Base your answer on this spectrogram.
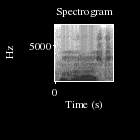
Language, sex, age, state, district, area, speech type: Gujarati, male, 45-60, Gujarat, Ahmedabad, urban, spontaneous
